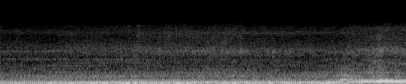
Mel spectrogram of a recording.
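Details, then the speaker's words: 2004 Chevrolet Optra, 193,000 km, leaking radiator top tank, lurching and clunking into gear: deep steady drone idling at 3,000 RPM with no throttle input; high idle, owner suspects the automatic idle control valve. "Now the Oh, the light went out. The power steering light was on, too. It's idling at 3,000 RPM."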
